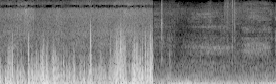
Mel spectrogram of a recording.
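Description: Strong gusty wind buffets the microphone outdoors on a cattle farm, a loud broadband roar for about two and a half seconds before easing into a quieter, steadier rush of air.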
